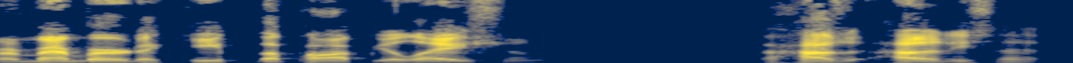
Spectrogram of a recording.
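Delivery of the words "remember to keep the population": weird, cartoonish, bad game-show host voice. Asked if they can do a Bob Barker voice, the speaker tries a terrible Bob Barker impression. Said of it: "can you do a Bob Barker voice?".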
